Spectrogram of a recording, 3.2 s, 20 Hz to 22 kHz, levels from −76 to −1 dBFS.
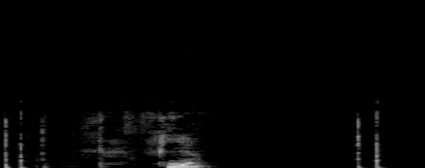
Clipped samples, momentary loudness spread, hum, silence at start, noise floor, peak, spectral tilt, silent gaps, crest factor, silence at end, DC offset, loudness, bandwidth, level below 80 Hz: under 0.1%; 25 LU; none; 0.05 s; under -90 dBFS; -10 dBFS; -5.5 dB/octave; 2.53-2.57 s; 22 dB; 0.35 s; under 0.1%; -29 LUFS; 7.8 kHz; -74 dBFS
